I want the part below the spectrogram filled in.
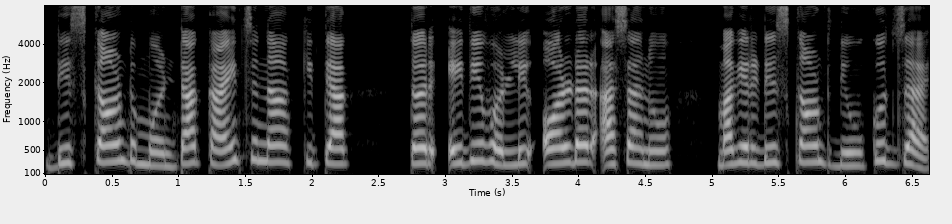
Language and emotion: Goan Konkani, neutral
